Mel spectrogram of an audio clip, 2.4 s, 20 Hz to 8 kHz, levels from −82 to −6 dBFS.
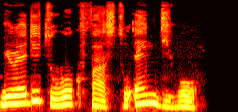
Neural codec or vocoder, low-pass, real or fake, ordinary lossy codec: none; none; real; none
